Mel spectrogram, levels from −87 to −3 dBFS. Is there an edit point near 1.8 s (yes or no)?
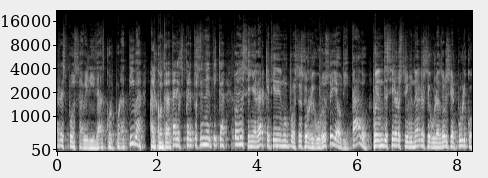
yes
